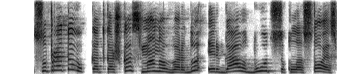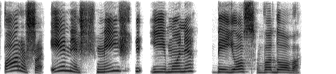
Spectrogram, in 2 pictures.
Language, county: Lithuanian, Vilnius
